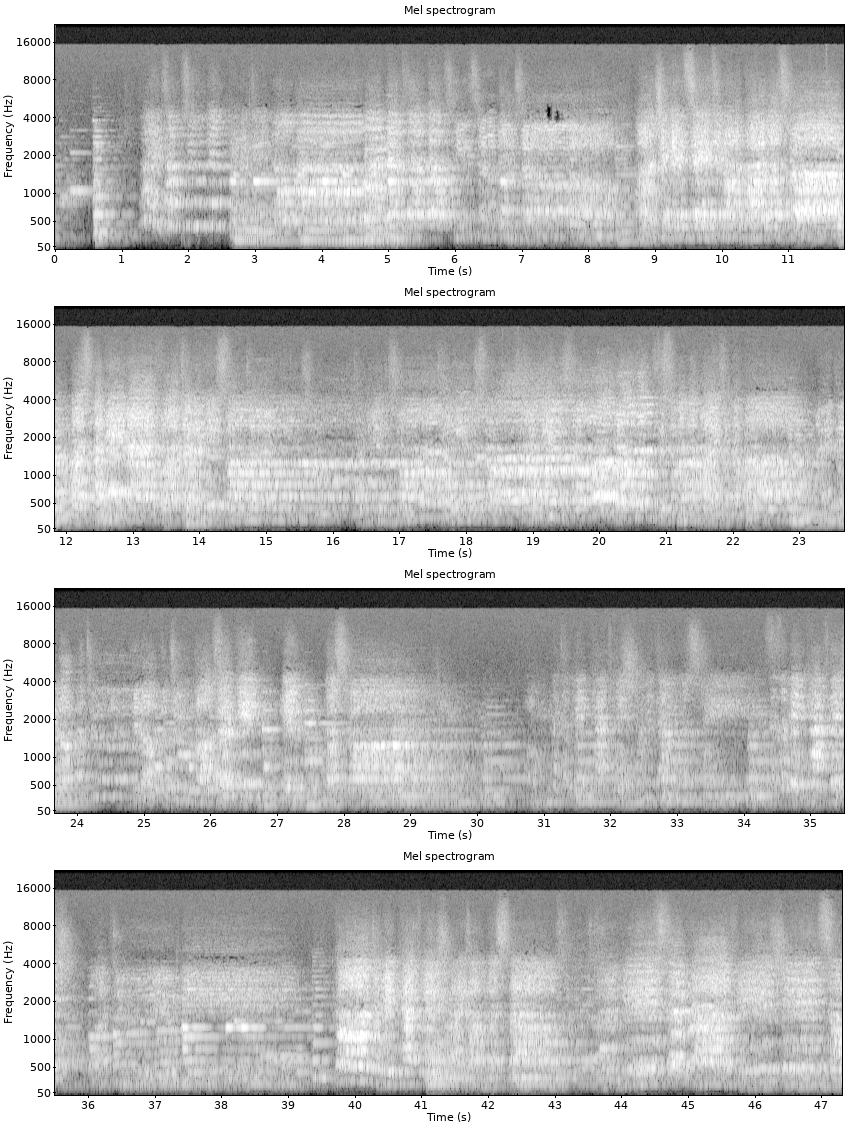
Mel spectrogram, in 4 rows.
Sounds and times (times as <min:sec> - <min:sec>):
Choir: 0:00.6 - 0:47.3.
